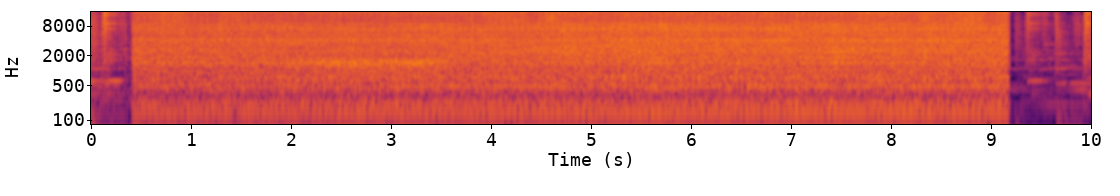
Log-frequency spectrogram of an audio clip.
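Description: John Deere 5045E tractor's three-cylinder diesel engine running steadily under load while plowing, heard from the driver's seat as a loud, even drone. It cuts in about half a second in and stops shortly before the end.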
